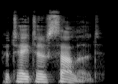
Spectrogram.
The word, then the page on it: potato salad: British English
